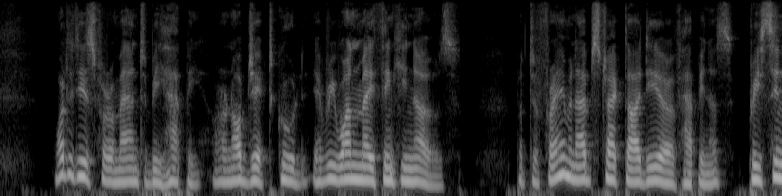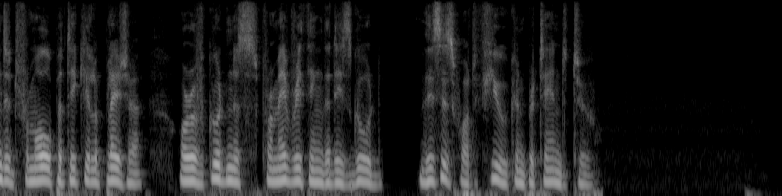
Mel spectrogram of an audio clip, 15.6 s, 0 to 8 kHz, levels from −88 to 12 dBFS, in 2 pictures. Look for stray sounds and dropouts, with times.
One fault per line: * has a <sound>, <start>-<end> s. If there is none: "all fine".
all fine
